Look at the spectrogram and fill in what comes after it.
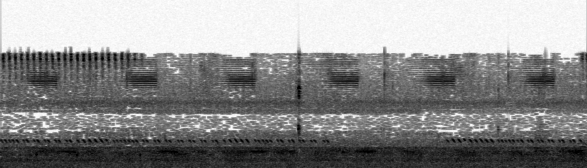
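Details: Natural insect chorus: high, evenly spaced buzzing bursts about a second apart over a lower rapid trill and a constant rasping wash of sound.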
